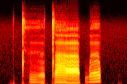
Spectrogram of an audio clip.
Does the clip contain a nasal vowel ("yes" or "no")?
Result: no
